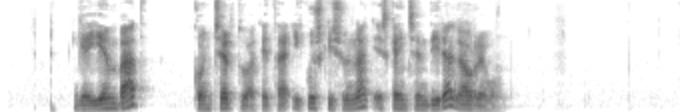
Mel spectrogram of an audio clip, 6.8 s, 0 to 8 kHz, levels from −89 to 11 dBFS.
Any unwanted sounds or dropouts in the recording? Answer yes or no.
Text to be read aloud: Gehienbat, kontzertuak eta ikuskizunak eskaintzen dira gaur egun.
no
